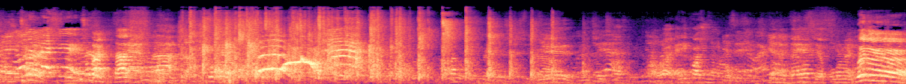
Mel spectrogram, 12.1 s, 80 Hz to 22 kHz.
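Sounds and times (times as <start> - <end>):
people clapping: 2.3 - 8.0.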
